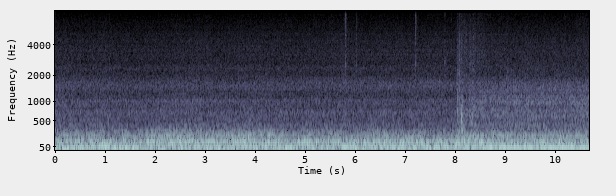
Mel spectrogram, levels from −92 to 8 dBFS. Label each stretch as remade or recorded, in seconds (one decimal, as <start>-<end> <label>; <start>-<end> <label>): 0.0-10.7 recorded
